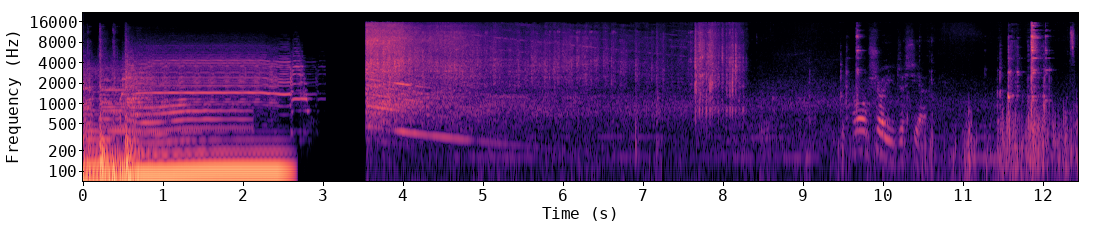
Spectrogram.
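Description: Background music ends with its pitch sliding down, then after a brief silence an angle grinder fitted with a wire wheel winds down after being switched off, its falling whine fading over a couple of seconds. Light clinks and handling sounds from the steel mower blade in the bench vise follow near the end.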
